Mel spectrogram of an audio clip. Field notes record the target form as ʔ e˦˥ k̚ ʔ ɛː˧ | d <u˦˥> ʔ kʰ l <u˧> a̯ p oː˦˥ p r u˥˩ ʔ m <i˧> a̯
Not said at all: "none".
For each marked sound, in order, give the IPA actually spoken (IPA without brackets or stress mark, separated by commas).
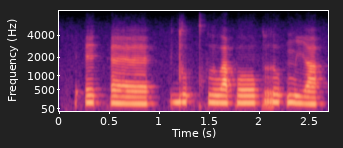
u˦˥, u˧, i˧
